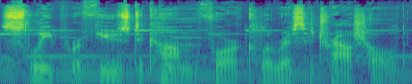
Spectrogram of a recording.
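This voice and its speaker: A man's voice: sits low, measured pace, vocal fry. A man reading scripted narration for a horror story. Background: music under the narration.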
